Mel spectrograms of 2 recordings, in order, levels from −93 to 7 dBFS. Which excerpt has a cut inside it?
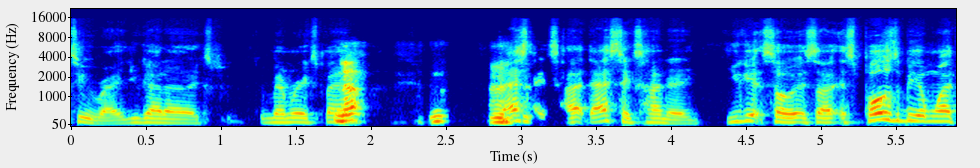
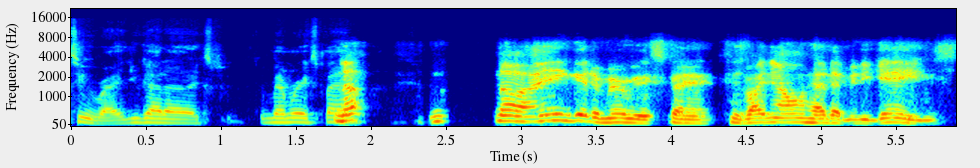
first; 1 cut; at 2.7 s

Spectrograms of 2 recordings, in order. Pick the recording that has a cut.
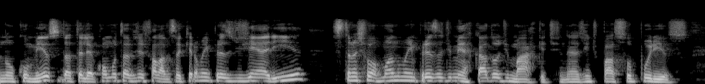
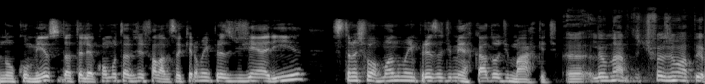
second; 1 cut; at 5.6 s

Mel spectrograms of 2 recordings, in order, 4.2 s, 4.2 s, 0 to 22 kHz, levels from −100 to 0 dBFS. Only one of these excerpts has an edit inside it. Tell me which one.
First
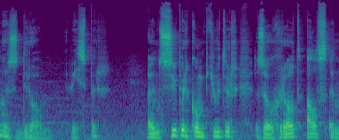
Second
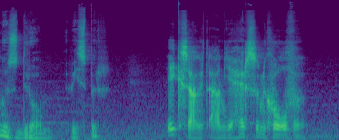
first; 1 cut; at 1.8 s

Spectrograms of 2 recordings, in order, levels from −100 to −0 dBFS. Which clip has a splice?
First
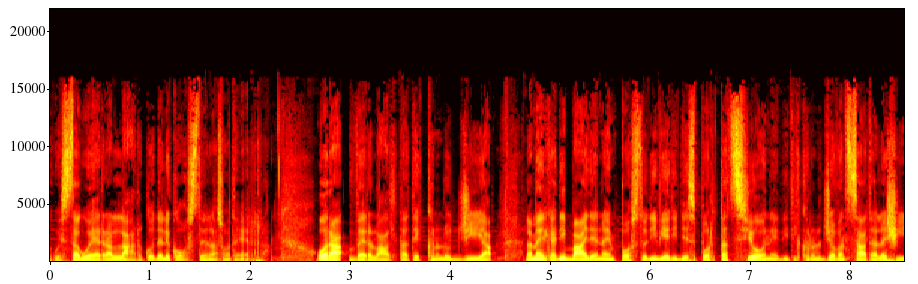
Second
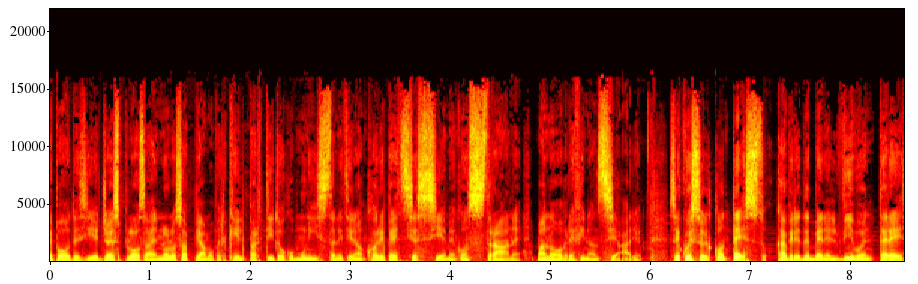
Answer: first; 1 cut; at 3.0 s

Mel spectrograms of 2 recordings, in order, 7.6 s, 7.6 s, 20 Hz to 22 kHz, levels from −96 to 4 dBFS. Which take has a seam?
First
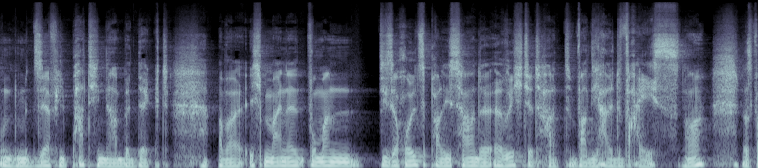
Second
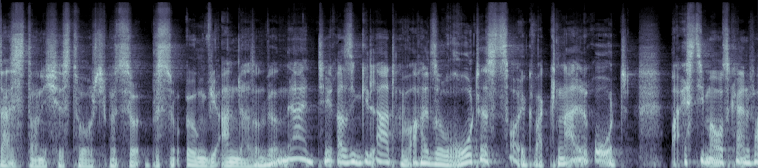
first; 1 cut; at 3.1 s

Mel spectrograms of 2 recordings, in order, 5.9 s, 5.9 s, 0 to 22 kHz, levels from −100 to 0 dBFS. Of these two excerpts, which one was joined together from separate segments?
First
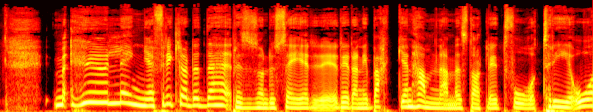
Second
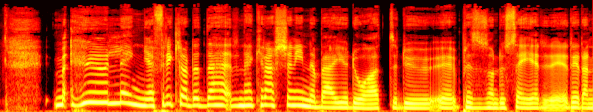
first; 1 cut; at 2.3 s

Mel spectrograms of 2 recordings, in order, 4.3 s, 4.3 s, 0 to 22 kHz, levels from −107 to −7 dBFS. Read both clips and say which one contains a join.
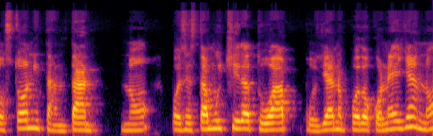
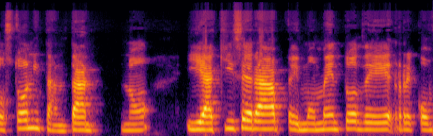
first; 2 cuts; at 1.6 s, 3.0 s

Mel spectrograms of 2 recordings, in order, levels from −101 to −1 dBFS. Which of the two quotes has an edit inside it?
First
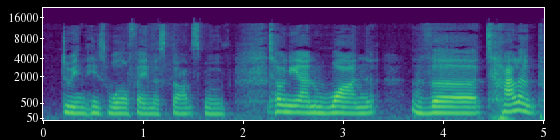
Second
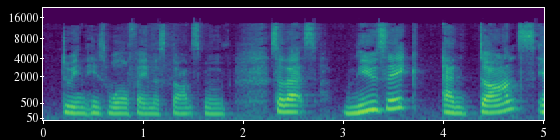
first; 1 cut; at 2.2 s

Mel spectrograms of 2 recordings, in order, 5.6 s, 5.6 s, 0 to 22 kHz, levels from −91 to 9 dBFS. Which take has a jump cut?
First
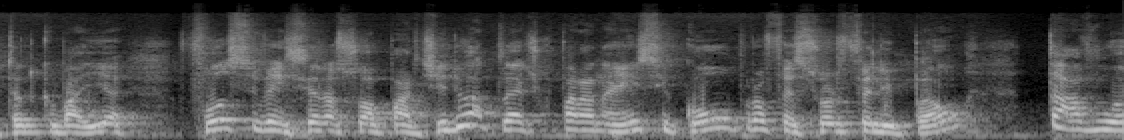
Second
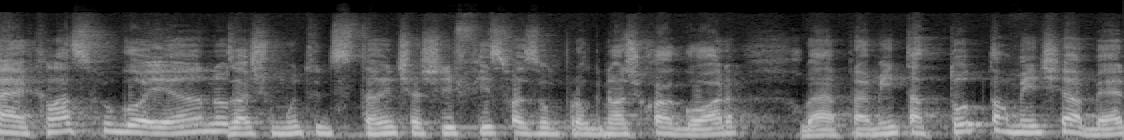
second; 2 cuts; at 1.1 s, 4.0 s

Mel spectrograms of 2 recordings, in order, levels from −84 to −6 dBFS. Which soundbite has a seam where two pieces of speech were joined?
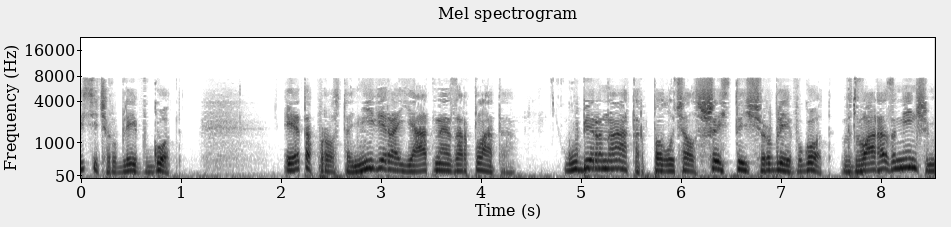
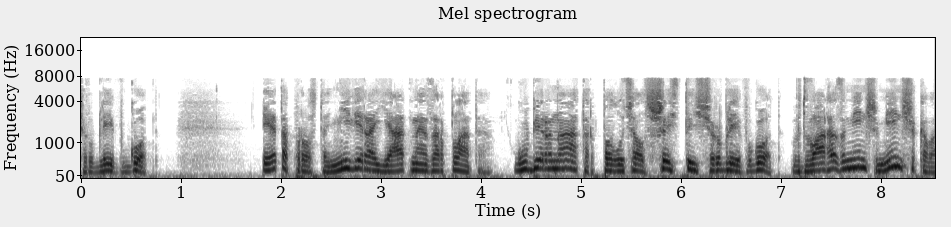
second; 1 cut; at 4.2 s

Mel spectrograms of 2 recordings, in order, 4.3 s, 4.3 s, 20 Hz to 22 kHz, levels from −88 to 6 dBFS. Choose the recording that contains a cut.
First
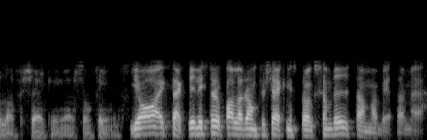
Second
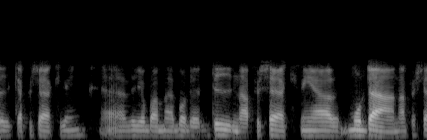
first; 1 cut; at 1.3 s

